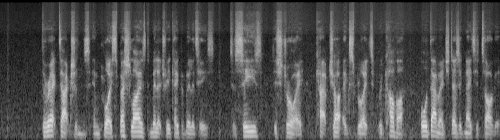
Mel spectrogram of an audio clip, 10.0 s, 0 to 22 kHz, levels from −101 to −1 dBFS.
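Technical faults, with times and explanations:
3.24–3.74 s, speech cut by the noise suppressor: it mistook soft bits of speech for background and ducked them by up to about 14 dB, so they sound swallowed.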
